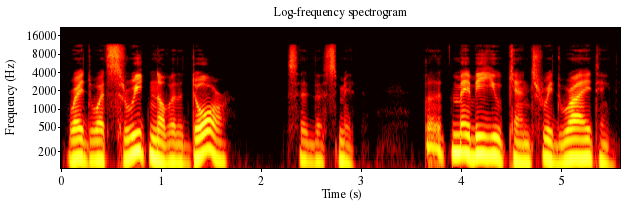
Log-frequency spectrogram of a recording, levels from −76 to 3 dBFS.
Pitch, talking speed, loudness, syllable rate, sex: 155 Hz, 160 wpm, -17 LUFS, 4.4 syllables/s, male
